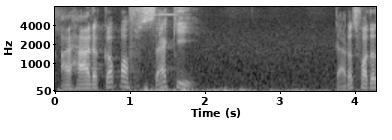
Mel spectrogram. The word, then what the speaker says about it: sake: Here, sa is pronounced like fa, means father, and k rhymes with a way. So sake.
